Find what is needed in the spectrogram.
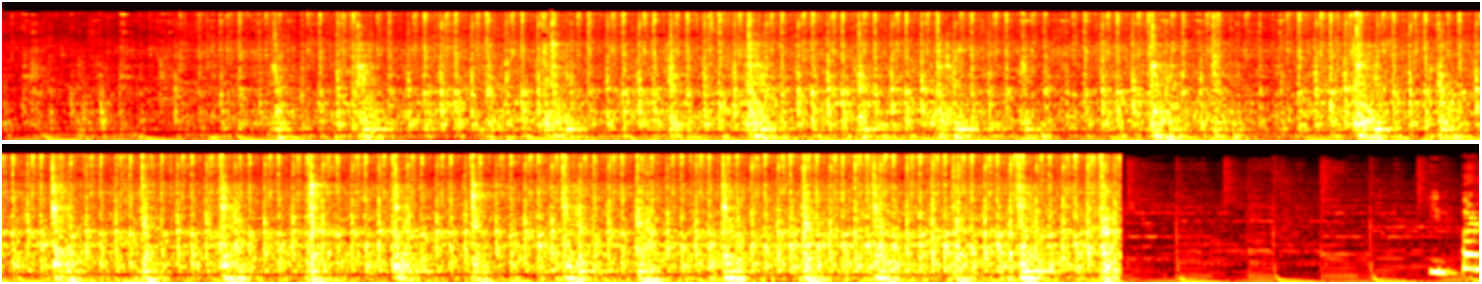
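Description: Foot-treadle sewing machine with no motor, running as the treadle is pumped: the belt-driven handwheel and needle mechanism make a fast, even clatter. It picks up speed over the first couple of seconds and stops abruptly near the end.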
